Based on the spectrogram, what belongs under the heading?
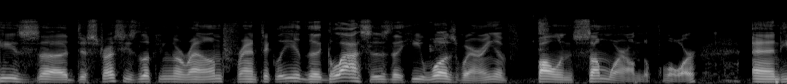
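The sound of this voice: An unforced reading voice with fairly even intonation throughout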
